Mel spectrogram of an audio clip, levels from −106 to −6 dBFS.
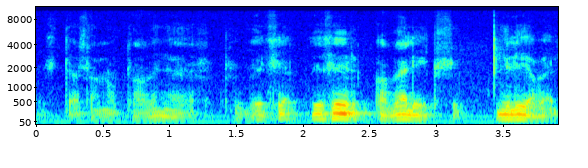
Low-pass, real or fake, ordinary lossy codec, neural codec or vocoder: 9.9 kHz; fake; AAC, 64 kbps; vocoder, 44.1 kHz, 128 mel bands every 256 samples, BigVGAN v2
